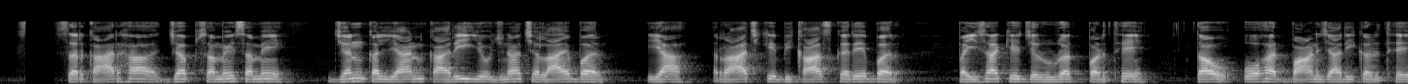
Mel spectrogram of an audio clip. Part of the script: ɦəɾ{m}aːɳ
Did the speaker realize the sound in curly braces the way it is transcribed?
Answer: no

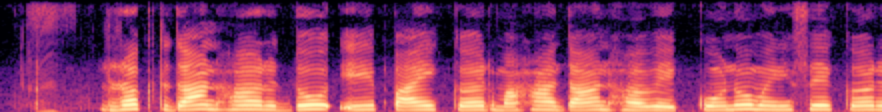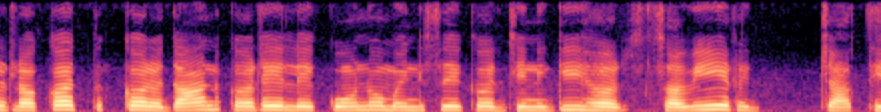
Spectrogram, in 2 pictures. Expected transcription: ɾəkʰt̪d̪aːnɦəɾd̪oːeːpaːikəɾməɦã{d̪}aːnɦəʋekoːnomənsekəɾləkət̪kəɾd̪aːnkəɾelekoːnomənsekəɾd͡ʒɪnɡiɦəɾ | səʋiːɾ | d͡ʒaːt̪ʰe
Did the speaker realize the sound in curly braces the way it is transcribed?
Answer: yes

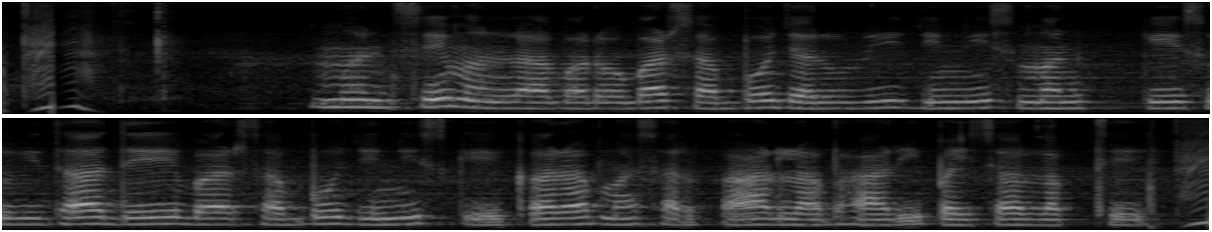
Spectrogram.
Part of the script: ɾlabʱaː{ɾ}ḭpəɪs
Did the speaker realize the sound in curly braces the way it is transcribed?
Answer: yes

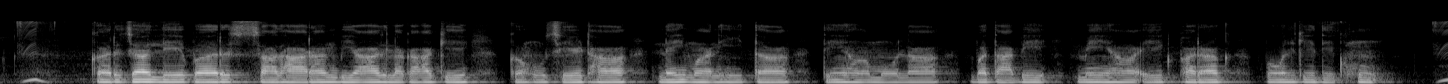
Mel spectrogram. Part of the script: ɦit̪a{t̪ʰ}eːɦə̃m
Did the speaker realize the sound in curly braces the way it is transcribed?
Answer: no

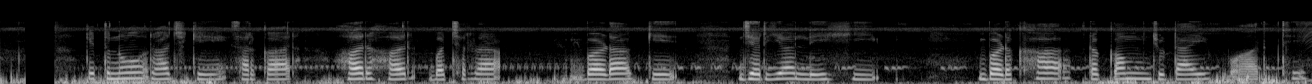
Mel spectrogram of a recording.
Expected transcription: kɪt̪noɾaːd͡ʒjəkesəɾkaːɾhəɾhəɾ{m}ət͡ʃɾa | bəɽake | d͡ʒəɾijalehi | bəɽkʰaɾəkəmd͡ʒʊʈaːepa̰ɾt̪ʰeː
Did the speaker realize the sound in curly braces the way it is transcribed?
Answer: no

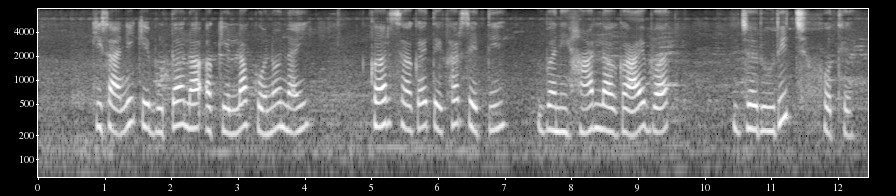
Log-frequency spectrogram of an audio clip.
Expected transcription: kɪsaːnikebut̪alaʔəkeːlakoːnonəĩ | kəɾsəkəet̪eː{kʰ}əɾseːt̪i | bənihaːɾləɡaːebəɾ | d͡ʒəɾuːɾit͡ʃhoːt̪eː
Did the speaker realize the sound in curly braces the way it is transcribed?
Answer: yes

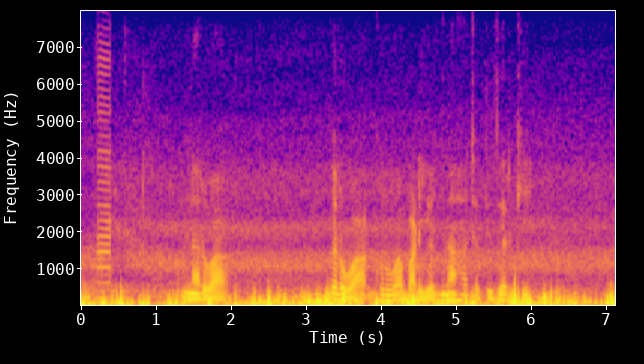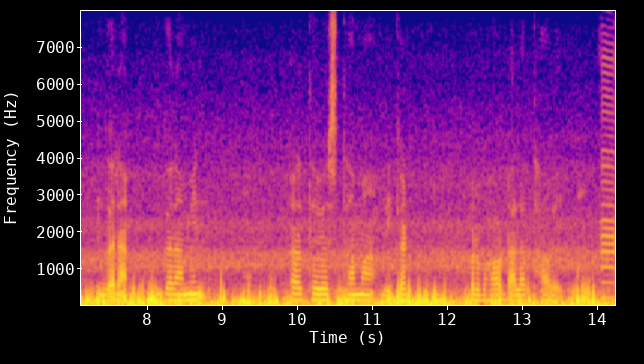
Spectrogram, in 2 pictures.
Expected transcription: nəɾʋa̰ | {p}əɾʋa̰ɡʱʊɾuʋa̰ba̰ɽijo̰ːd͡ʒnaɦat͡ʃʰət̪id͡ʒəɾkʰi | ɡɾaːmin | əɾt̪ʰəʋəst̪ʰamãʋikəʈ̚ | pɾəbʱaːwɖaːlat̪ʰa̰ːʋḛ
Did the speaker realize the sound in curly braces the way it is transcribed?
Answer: no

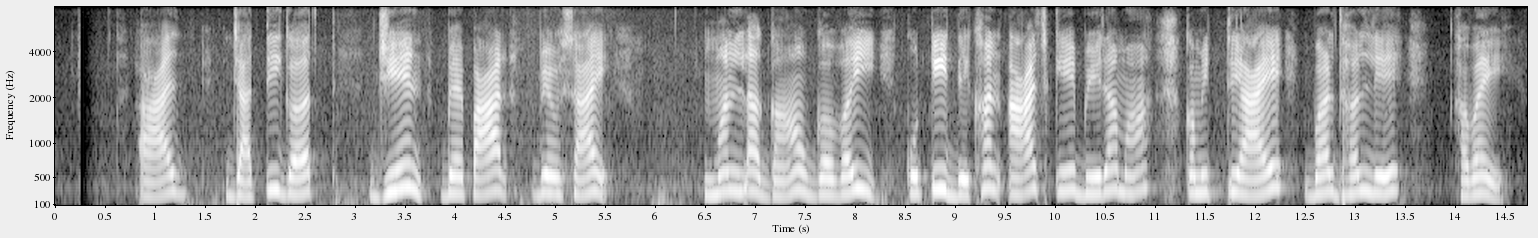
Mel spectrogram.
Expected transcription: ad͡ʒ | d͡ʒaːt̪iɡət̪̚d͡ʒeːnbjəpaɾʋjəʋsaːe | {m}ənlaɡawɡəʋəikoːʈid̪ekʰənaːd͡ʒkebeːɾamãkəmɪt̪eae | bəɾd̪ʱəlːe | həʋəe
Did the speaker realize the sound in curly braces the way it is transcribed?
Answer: yes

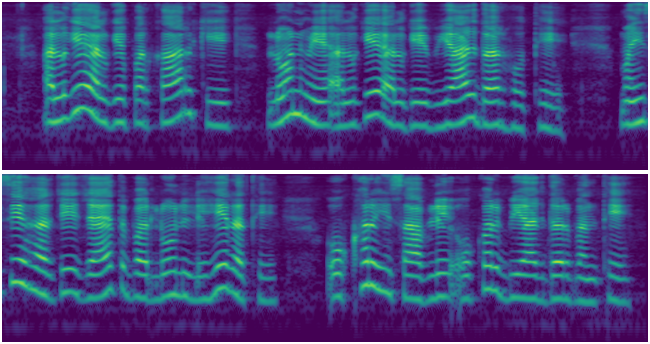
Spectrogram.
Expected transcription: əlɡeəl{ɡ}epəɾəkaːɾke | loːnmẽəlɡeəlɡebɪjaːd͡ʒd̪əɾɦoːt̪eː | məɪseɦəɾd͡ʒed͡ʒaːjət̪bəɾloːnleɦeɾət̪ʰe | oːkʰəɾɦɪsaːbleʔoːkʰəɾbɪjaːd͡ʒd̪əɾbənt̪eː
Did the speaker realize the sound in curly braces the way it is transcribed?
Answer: yes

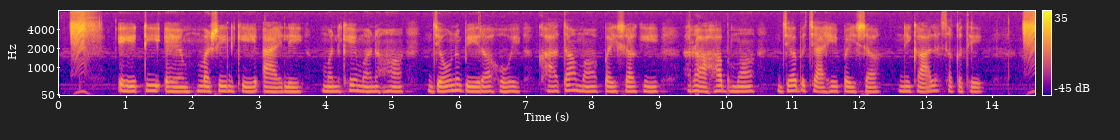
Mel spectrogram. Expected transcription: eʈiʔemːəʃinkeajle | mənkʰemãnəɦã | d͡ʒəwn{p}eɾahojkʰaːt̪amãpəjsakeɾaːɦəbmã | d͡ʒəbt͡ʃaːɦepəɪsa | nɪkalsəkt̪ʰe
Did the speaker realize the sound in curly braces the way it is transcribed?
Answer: no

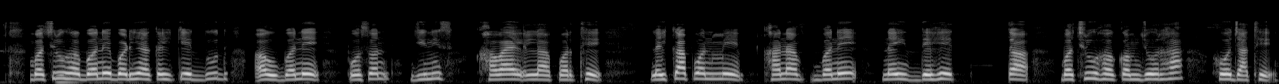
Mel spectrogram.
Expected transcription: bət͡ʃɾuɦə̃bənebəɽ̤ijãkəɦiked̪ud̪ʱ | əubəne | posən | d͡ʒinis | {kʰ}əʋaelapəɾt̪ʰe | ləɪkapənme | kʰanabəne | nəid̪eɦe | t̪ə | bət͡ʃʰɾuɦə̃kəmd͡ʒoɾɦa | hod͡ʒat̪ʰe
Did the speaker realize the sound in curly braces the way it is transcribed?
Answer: yes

